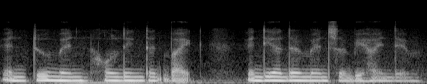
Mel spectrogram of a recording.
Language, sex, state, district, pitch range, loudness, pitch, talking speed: English, female, Arunachal Pradesh, Papum Pare, 110-180 Hz, -14 LUFS, 175 Hz, 180 wpm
